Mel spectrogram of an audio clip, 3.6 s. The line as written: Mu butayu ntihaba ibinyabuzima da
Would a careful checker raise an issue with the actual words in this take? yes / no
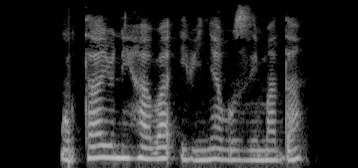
no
